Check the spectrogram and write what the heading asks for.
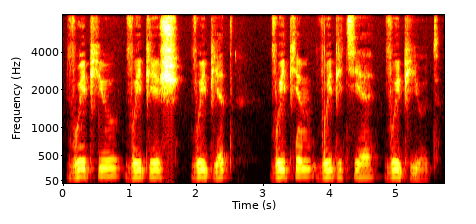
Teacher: We'll review this later, but the prefix вы in perfective verbs is always going to be stressed, right?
